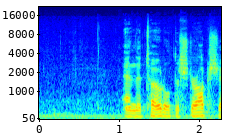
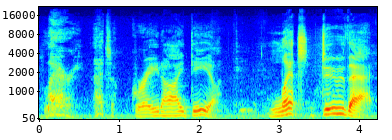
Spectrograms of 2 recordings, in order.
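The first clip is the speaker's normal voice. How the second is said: lightly voiced eager body part, building louder; 3 semitones higher, 4 dB louder than usual. Body part talking to Larry about stepping off, eager. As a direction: cheer on the plan, stretching it out louder at the end. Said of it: "part of my body will say".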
